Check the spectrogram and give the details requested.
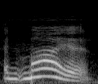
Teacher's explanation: Now, ad is not stressed, whereas the mire, it is more stressed syllable. So in word admire, mire is the stressed syllable.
